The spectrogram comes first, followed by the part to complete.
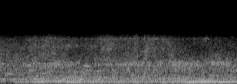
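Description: Street traffic: a steady low engine hum from nearby vehicles over general road noise.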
